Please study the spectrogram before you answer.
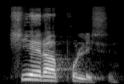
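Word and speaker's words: Hierapolis: 적혀 있는 이 라오디게 교회의 식수의 공급이 시라보엘라 발음이 안 되네. 뭐였죠? 히에보엘라인가요? 그 온천이 있어요. 히에라폴리스.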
